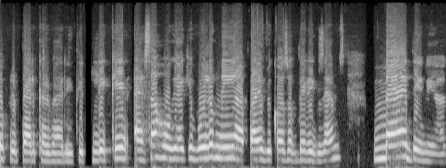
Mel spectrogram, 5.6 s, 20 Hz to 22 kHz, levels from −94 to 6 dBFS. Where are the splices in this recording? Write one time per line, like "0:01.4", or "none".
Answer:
0:01.1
